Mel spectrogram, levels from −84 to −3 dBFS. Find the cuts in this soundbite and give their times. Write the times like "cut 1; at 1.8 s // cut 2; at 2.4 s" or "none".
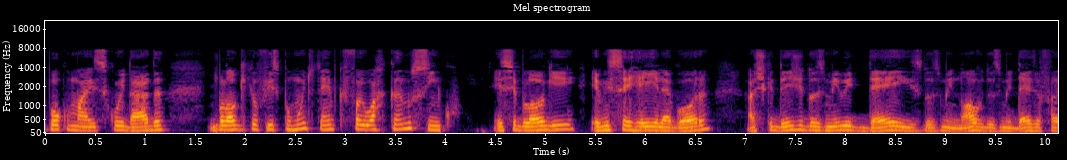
cut 1; at 1.7 s // cut 2; at 5.4 s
